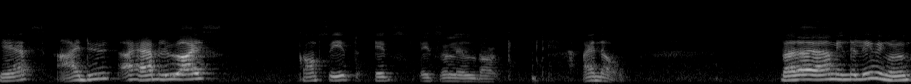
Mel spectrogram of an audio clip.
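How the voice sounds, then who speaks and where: A woman with a non-native accent speaks at a fairly slow pace in a fairly high voice, her intonation lively, her loudness swinging widely, and her speech broken by long, frequent pauses. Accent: foreign accent, noticeable. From Norway. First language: Norwegian. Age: 50s. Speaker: YouTuber. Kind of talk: casual vlog talk to camera. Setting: home living room.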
